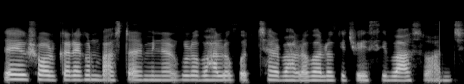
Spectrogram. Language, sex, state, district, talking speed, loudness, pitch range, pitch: Bengali, female, West Bengal, Kolkata, 205 wpm, -19 LUFS, 195-210 Hz, 200 Hz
